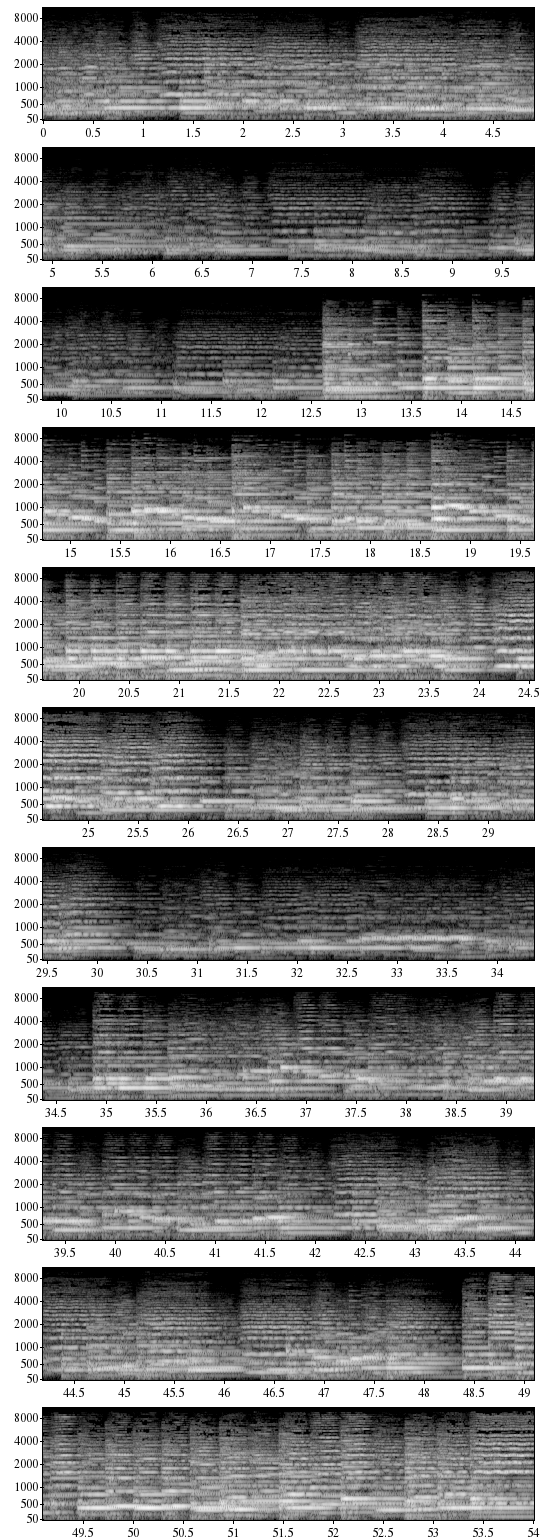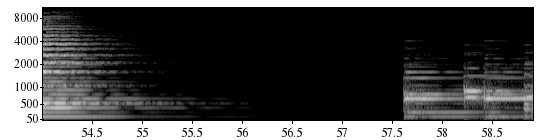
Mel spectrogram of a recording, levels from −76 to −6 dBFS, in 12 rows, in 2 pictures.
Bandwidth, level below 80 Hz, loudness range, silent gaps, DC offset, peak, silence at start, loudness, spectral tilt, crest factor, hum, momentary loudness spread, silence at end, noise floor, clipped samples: 10 kHz; -54 dBFS; 15 LU; none; under 0.1%; 0 dBFS; 0 s; -19 LUFS; -4 dB/octave; 20 dB; none; 16 LU; 0 s; under -90 dBFS; under 0.1%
